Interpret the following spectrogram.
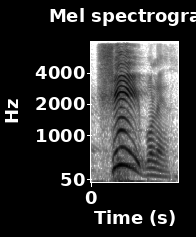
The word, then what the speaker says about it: Shibboleth: Letter H lang ang nawala, kapatid. Na-disgrasya po ang Ephraimites. Amen. Sabi ng Biblia. Oo. Ang sabi ng mga Gileadites, sige, dadaan kayo if you can pronounce correctly the word Shibboleth.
